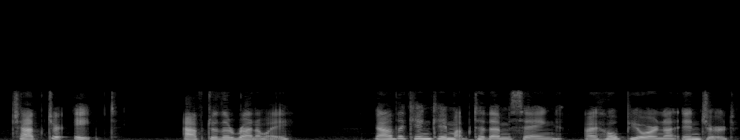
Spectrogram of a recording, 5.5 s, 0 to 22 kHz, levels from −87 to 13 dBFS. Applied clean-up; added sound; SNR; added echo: none; none; none; none.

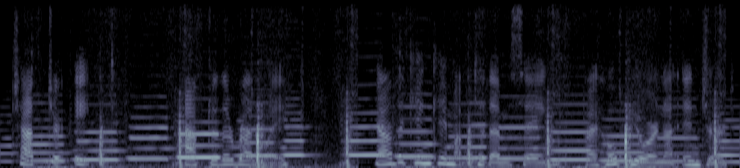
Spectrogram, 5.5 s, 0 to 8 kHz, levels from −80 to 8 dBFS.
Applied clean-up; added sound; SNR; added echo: none; Wind instrument, woodwind instrument + Walk, footsteps; -3 dB; none.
